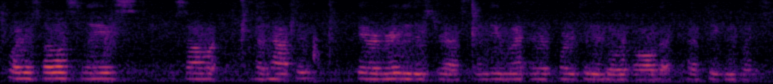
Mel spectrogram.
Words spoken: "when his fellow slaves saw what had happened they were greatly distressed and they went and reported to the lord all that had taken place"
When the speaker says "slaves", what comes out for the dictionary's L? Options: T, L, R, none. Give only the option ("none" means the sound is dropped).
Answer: L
